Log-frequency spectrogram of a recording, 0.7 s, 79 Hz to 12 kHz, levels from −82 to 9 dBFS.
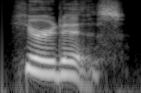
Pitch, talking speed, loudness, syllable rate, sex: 230 Hz, 255 wpm, -16 LUFS, 6.9 syllables/s, female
